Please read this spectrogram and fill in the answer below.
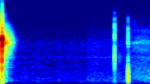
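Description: A single sharp click, then quiet apart from two faint ticks near the end.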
